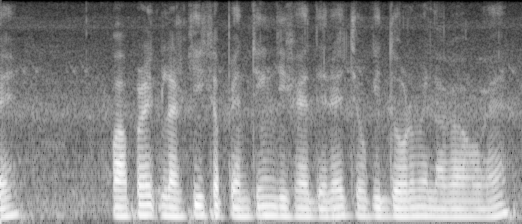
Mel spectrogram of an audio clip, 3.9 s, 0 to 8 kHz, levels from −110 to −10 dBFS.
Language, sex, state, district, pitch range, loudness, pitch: Hindi, male, Arunachal Pradesh, Papum Pare, 110-120 Hz, -15 LUFS, 115 Hz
